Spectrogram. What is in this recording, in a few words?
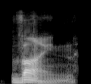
"vine", British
